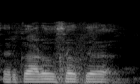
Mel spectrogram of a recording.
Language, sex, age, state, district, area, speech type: Maithili, male, 60+, Bihar, Madhepura, rural, spontaneous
